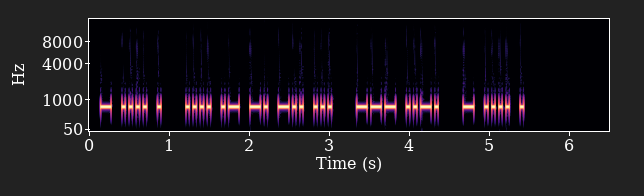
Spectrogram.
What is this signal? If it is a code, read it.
Morse code, heard as a keyed tone, about 29 wpm, 700 Hz. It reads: THE HANDS OF THE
